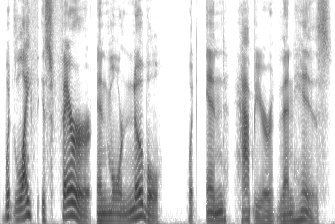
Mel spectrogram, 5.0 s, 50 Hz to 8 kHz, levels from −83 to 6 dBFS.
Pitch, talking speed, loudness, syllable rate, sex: 105 Hz, 145 wpm, -20 LUFS, 3.5 syllables/s, male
